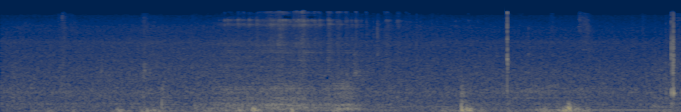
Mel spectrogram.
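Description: A wooden boat knocks and thumps as it is lowered on a hoist.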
